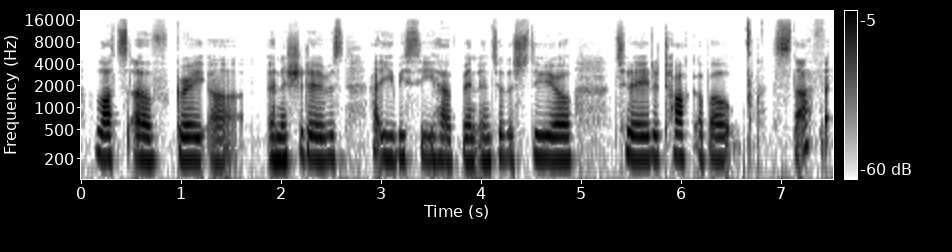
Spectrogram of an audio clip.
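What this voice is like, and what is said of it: Raspy voice. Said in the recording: “My voice is getting, like, all raspy right now. It's weird.”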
